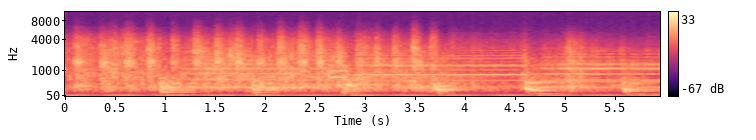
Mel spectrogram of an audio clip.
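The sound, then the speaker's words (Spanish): A train pulls away with regular, evenly spaced low chuffing pulses and a constant hiss, repeating at a steady rhythm. “El tren parte llevándose la fúnebre carga.”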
